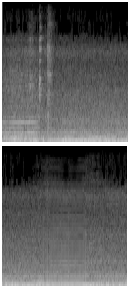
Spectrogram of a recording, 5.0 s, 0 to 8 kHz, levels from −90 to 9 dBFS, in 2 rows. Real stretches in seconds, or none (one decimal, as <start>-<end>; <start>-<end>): 0.0-3.3; 4.2-5.0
